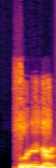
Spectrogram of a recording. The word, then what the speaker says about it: Reno: Uh, just like the city in Nevada, Reno. – Reno.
